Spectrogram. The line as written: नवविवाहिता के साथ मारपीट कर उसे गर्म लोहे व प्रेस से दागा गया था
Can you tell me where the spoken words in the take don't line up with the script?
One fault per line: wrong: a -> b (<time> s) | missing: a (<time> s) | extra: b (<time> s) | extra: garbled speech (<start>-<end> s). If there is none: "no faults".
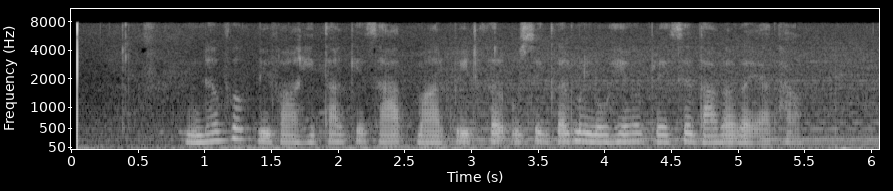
no faults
